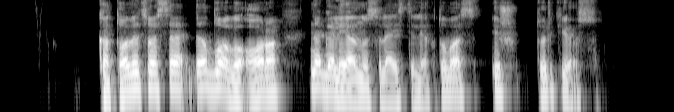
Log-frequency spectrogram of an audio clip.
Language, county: Lithuanian, Telšiai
